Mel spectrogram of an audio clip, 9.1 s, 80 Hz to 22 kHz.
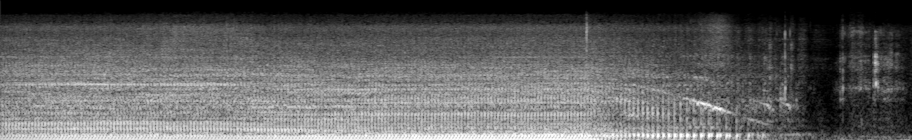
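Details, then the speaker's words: ETQ IN3500i inverter generator after an ignition coil replacement: a smooth steady hum at constant speed for six seconds, then winding down evenly. It runs reliably and makes power. "guys so it's running it's running reliably which is the most important part it's making power"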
